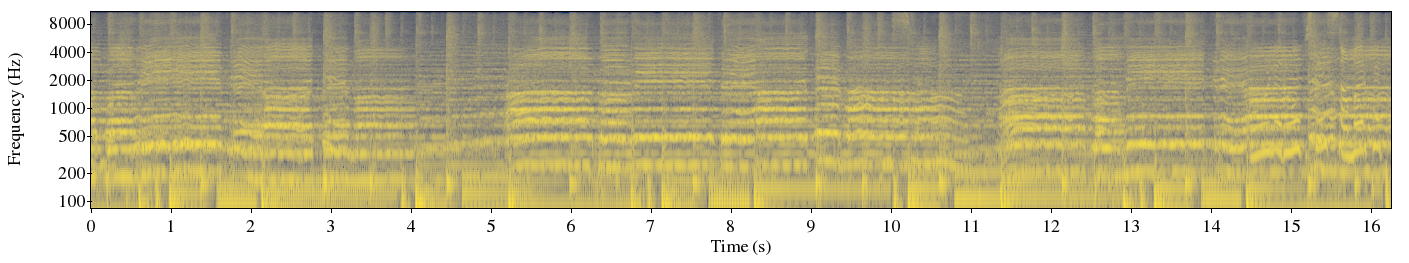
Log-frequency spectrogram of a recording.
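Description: Hindi Christian worship song: voices singing long, drawn-out phrases over steady instrumental backing.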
